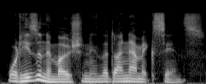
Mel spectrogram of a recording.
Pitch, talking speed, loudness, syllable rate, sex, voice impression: 135 Hz, 235 wpm, -17 LUFS, 6.8 syllables/s, male, very masculine, middle-aged, thick, slightly tensed, powerful, slightly bright, soft, clear, slightly fluent, slightly raspy, slightly cool, intellectual, refreshing, sincere, calm, slightly mature, friendly, reassuring, slightly unique, slightly elegant, slightly wild, slightly sweet, lively, kind, slightly intense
